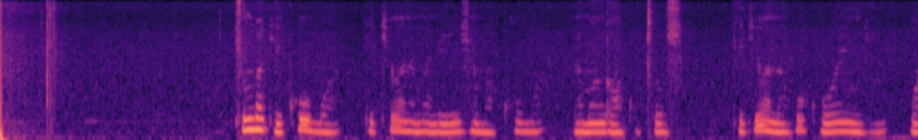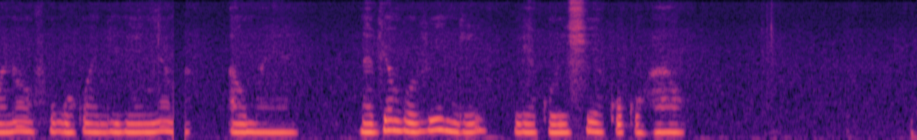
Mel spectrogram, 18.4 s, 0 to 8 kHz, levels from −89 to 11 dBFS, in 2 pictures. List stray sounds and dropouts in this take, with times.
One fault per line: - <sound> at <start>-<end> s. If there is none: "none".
- dropout at 10.9-11.0 s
